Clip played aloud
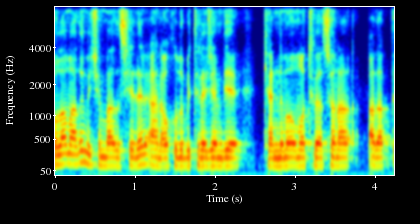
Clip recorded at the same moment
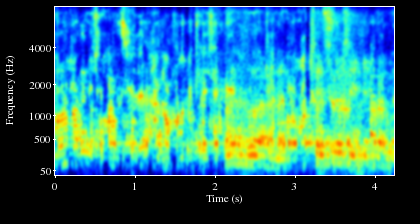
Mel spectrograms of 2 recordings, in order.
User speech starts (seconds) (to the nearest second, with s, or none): 2 s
